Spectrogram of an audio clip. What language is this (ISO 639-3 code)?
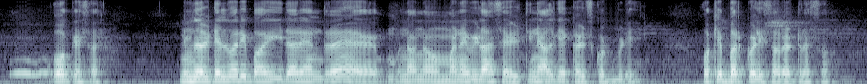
kan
